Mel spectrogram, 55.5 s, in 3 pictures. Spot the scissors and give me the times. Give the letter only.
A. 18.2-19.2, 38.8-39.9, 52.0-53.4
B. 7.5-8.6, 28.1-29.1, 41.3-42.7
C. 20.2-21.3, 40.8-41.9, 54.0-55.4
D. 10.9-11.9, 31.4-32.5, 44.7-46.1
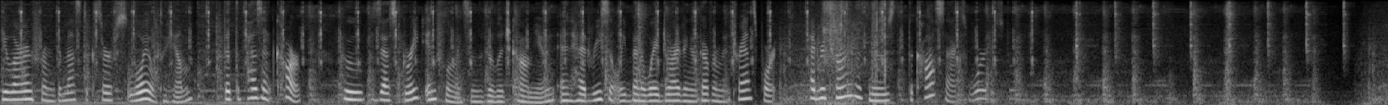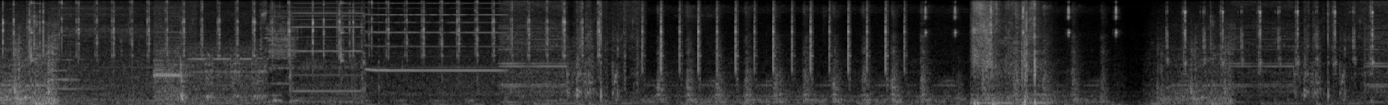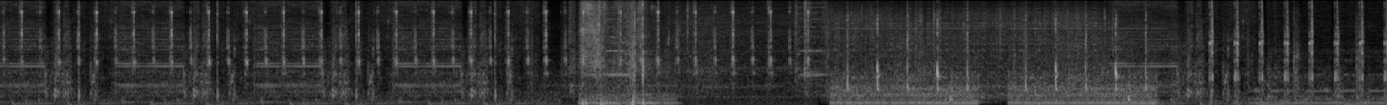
D.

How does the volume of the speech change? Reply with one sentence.
The volume of the speech stays about the same.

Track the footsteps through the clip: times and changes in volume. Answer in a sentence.
You can't hear the footsteps here.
